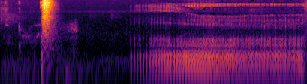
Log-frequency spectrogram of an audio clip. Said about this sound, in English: A couple of hours later, laying in my tent listening to the night sounds, my dog started growling.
